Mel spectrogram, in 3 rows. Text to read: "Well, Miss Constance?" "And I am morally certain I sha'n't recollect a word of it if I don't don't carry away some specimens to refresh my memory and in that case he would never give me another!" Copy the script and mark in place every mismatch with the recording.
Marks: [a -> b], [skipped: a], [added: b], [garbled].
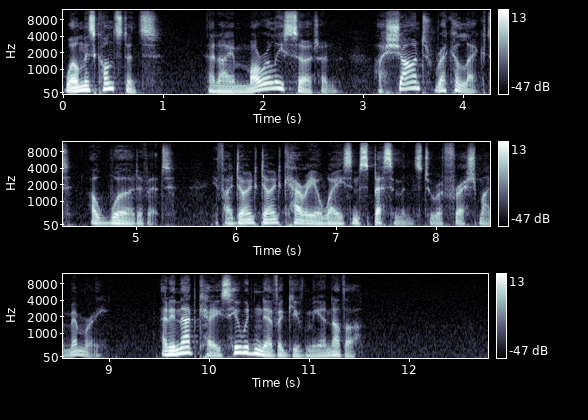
"Well, Miss Constance?" "And I am morally certain I sha'n't recollect a word of it if I don't don't carry away some specimens to refresh my memory and in that case he would never give me another!"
